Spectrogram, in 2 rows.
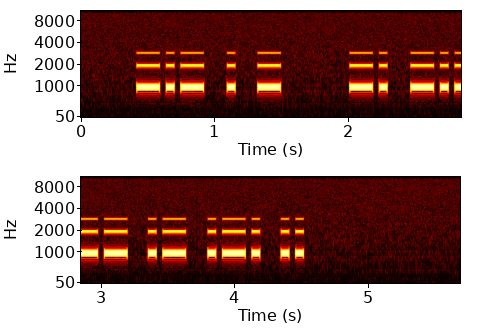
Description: Morse code, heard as a keyed tone, hand-sent with a paddle, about 22 wpm, 960 Hz. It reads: KET NYARI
